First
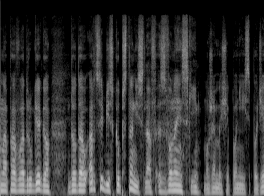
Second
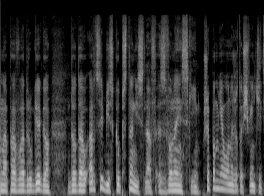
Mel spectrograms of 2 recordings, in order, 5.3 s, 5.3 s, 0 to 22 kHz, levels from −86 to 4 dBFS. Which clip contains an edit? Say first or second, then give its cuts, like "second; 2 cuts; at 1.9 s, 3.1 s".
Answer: first; 1 cut; at 4.0 s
